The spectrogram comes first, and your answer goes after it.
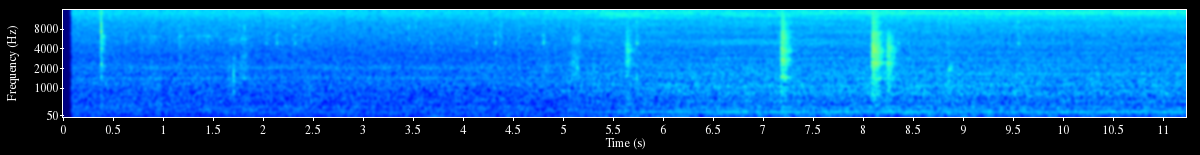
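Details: Asus DirectCU II HD7950 graphics card under gaming load (Guild Wars 2) making a weird noise: fan whir swells into a steady low drone with a few faint ticks.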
